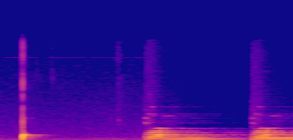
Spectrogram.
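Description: A short plop sound effect, a click with a quick falling pitch, then a sustained synth chord starts about a second in and is struck again near the end: the opening of the intro music.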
